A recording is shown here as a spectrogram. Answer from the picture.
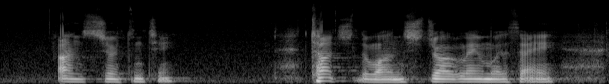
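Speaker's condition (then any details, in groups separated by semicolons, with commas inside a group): ALS; at least a couple of months since diagnosis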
